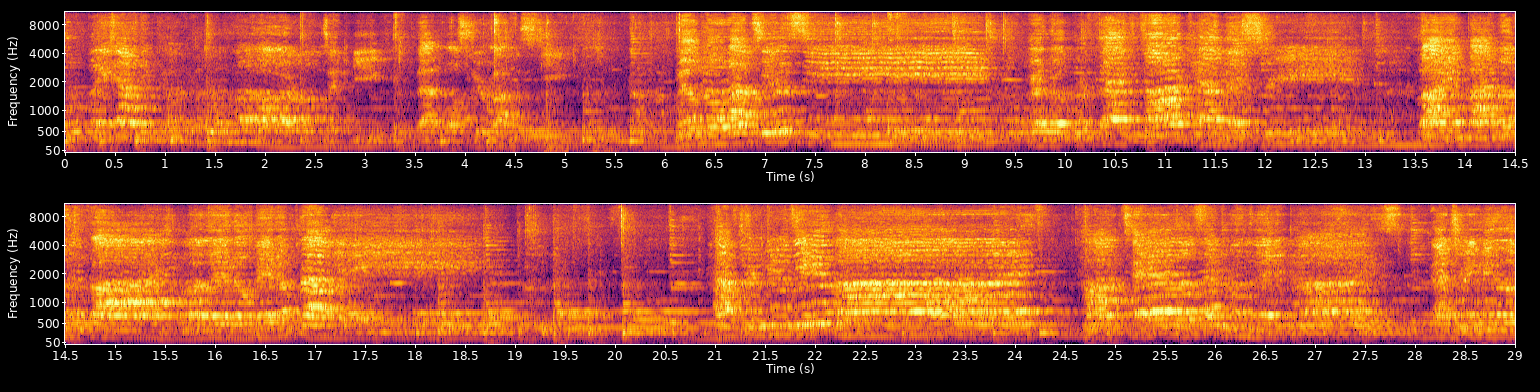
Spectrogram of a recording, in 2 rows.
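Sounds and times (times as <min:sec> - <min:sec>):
group singing with live band: 0:00.0 - 0:03.2, 0:05.6 - 0:19.4, 0:20.9 - 0:29.0.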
